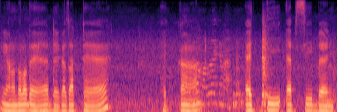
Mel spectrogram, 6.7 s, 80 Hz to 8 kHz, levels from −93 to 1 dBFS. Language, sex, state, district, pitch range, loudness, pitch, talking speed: Chakma, male, Tripura, Dhalai, 100-115 Hz, -18 LUFS, 110 Hz, 70 wpm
